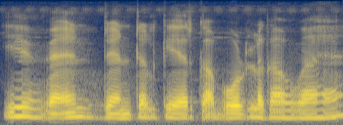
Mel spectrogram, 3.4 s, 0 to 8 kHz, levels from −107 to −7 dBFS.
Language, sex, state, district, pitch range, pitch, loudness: Hindi, female, Haryana, Jhajjar, 95-100 Hz, 95 Hz, -16 LUFS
